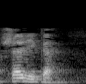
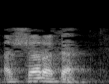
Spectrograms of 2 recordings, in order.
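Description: First: A after sh, i after r. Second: A after sh, a after r. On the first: "с фатхой над шин и с касрой над ра" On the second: "С фатхой как над шин, так и над ра"

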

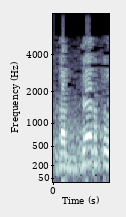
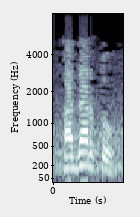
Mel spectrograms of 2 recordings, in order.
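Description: First: The d sound is held long, doubled. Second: The d sound is short, single. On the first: The speaker calls it wrong. "не каддарту" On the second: The speaker calls it right. "а что? Кадарту"

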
